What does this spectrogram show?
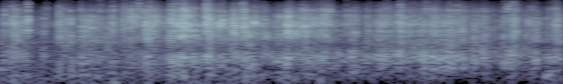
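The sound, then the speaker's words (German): A crisp packet crinkles and rustles steadily for a few seconds as it is set aside after a portion is taken out for meditative eating, fairly loud, with dense crackling plastic sounds and no voices. “Und deshalb lege ich die Packung zur Seite.”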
